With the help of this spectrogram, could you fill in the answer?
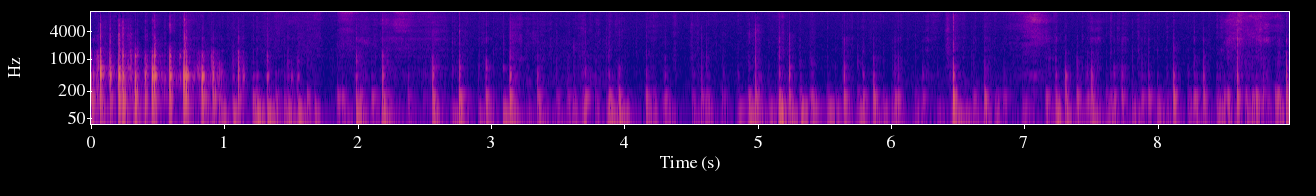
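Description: Long nails and fingertips tap and scratch the embossed, patterned cover of a large, thick, solid antique hardcover book held close to the microphone. The result is rapid, irregular, dull low thuds mixed with soft scratching, loudest in the first second and quieter afterward.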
